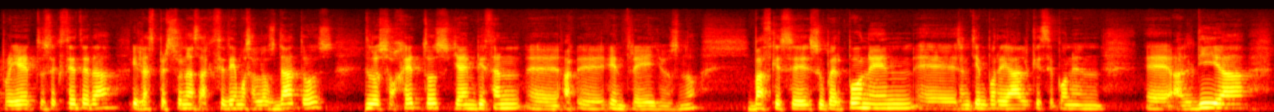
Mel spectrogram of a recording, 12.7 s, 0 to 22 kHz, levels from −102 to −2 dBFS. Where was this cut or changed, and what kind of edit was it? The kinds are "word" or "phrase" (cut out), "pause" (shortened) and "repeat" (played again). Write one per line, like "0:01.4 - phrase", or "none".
0:01.3 - word
0:03.6 - phrase
0:05.8 - word
0:07.7 - phrase
0:09.6 - word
